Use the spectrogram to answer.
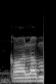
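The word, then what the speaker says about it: column: कॉलम हो गया और हाइम हो गया। इसके बाद चलते ओ भी साइलेंट नहीं होता।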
